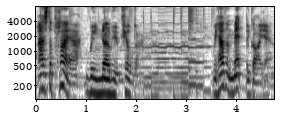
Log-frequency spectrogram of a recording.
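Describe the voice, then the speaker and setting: A man's voice: medium pitch, animated, slow pace, over music. A man giving casual, sarcastic gameplay commentary while reading a courtroom game. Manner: sarcastic, joking, swears. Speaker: let's player.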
